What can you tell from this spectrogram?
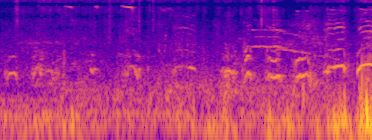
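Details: East European Shepherd puppies with their gentle, caring father dog: a steady run of short, high, rising-and-falling whimpers and squeaks, several overlapping, growing louder toward the end over a low background rumble.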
